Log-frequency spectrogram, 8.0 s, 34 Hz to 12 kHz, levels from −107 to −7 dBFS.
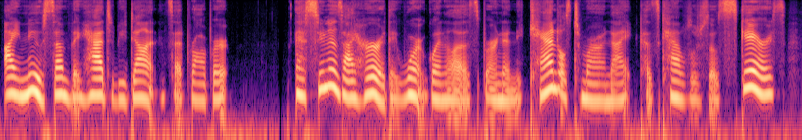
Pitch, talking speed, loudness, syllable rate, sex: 210 Hz, 230 wpm, -19 LUFS, 6.0 syllables/s, female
